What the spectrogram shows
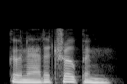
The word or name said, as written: gonadotropin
